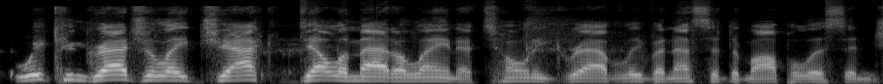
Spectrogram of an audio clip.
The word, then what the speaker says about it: Jack Della Maddalena: Jack Della Maddalena, Vanessa Demopoulos, Jasmine Jazz Divisius.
